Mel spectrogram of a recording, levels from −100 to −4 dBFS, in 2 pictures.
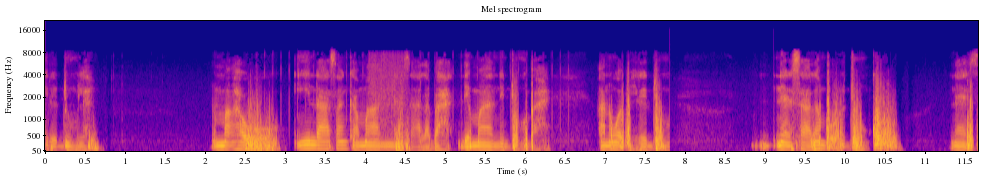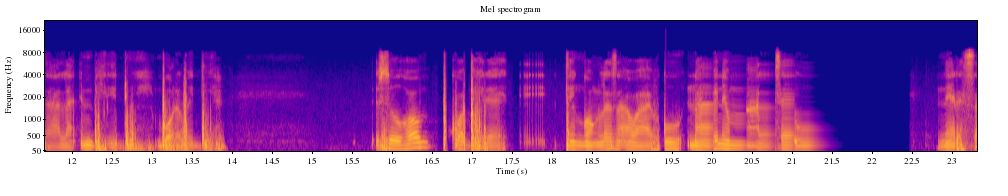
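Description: From 2.60 s to 6.54 s a steady ticking sits under the speech, ending just before "ani n". This is Wi-Fi interference. A nearby radio's beacon, repeating every 102.4 ms, is rectified by the audio circuitry, producing about ten ticks a second at roughly 25 dB below the speech. On a waveform it shows as evenly spaced small spikes. On a spectrogram it shows as a comb of thin vertical lines running the full height of the plot.

Sudden jumps in the sound occur at 6.32 s, 7.80 s, 9.10 s and 19.41 s. These fit a dropped buffer (overrun), likely because the software fell behind and the hardware overwrote samples before they were read. Nothing falls silent. The audio simply skips ahead, losing about a tenth of a second at 6.32 s and 9.10 s, about a fifth at 19.41 s, and nearer a third at 7.80 s. On a waveform each appears as a hard discontinuity. On a spectrogram each is a vertical broadband line with mismatched content on either side.

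Between 19.88 s and 21.05 s the speech turns choppy. This is repeated packet loss with a robotic sound. Five gaps follow one another closely, the longest about 179 ms, and each is patched by stretching the preceding sound, so roughly half the span is synthetic filler. A spectrogram shows smeared, flattened harmonic bands alternating with genuine speech. The waveform shows repetitive, unnaturally regular stretches.

From 21.14 s to 22.49 s comes a long network dropout, likely from audio failing to arrive at all. The last sound is drawn out and fades, then nearly a second of silence follows before the speech resumes further along. On a waveform this is a decaying tail followed by a flat line. The spectrogram shows a smear fading into an empty band. Throughout, the spectrogram tops out around 8 kHz, consistent with the Opus call path's bandwidth.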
